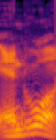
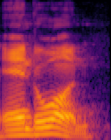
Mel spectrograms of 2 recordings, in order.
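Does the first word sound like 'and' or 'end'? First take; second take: end; and. First: The first word has the vowel of 'end'. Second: The first word has the vowel of 'and'. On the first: The speaker calls it wrong. "Am I saying it wrong? ... You're saying end one" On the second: The speaker calls it right. "oh, there it goes"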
